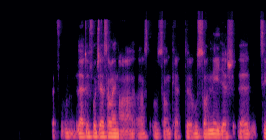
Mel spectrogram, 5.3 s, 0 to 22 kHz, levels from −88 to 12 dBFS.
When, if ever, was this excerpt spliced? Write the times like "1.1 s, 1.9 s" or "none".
2.4 s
